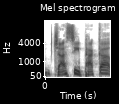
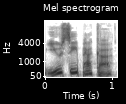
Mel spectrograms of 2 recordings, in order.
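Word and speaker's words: Jussi-Pekka: is going to go Jesse Pekka, like I hate that. So I had to write out like, how do you pronounce it? So I wrote UC, like YOUSEE, Peck.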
